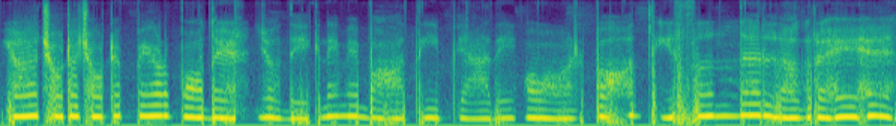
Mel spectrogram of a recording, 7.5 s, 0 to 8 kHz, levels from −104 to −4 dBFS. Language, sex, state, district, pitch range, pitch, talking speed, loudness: Hindi, female, Uttar Pradesh, Etah, 205-250 Hz, 230 Hz, 135 wpm, -12 LUFS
